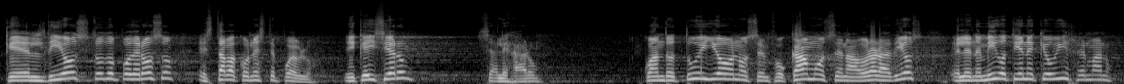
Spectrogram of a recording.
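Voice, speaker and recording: Fervent bright-voiced preacher. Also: male voice, sits high, animated, normal speed. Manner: fervent, rising to loud exclamations, keeps checking in with the congregation. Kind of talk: sermon. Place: church sanctuary. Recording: echoey church hall.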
